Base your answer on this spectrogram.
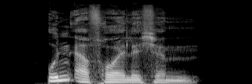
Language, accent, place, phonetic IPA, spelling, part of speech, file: German, Germany, Berlin, [ˈʊnʔɛɐ̯ˌfʁɔɪ̯lɪçm̩], unerfreulichem, adjective, De-unerfreulichem.ogg
- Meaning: strong dative masculine/neuter singular of unerfreulich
